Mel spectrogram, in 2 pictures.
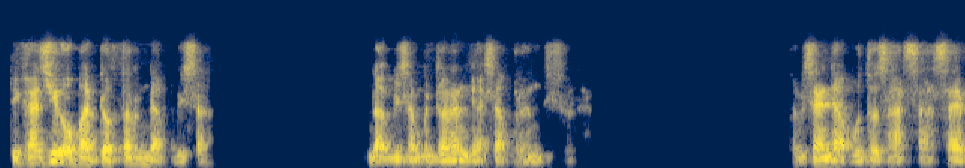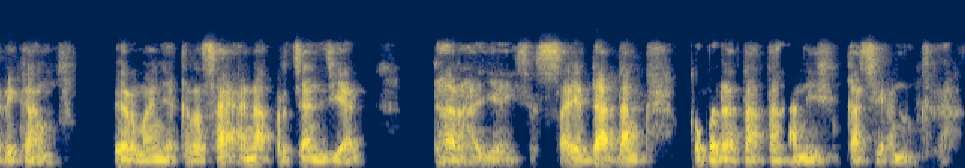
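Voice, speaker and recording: An older man preaching and telling his own story to a congregation on a video call, fervent and swinging from quiet to loud. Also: lowish voice, a little fast, vocal fry, long pauses, husky. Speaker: pastor. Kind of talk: sermon with testimony.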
